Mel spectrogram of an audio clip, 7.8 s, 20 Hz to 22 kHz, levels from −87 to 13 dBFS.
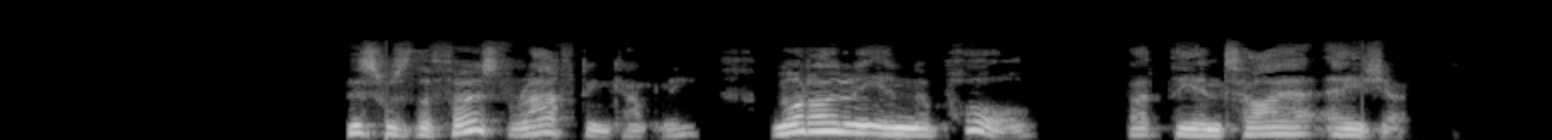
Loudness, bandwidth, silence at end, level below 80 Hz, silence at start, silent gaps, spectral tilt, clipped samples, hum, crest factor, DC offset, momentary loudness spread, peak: -17 LUFS; 7 kHz; 0.75 s; -54 dBFS; 1.75 s; 3.51-3.60 s, 3.78-3.85 s, 5.19-5.63 s; -8.5 dB/octave; under 0.1%; none; 16 dB; under 0.1%; 19 LU; -2 dBFS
